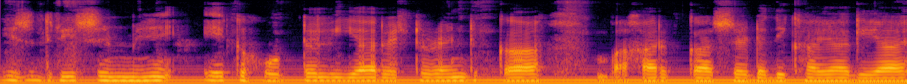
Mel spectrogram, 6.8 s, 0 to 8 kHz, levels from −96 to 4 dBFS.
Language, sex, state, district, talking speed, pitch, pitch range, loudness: Hindi, male, Jharkhand, Ranchi, 125 wpm, 135 Hz, 120-145 Hz, -16 LUFS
